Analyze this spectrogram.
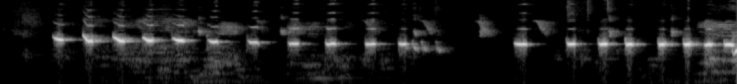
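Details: White-rumped shama used as master song for silent caged shamas: a steady series of short whistled notes repeated about three per second, a brief pause, then the series resumes.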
